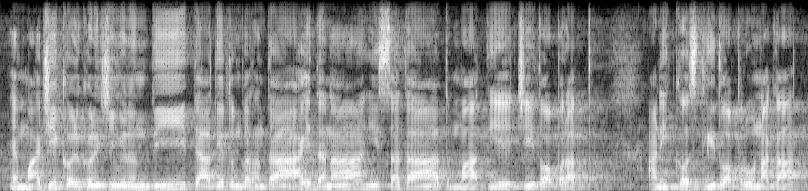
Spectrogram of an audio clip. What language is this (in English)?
Konkani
